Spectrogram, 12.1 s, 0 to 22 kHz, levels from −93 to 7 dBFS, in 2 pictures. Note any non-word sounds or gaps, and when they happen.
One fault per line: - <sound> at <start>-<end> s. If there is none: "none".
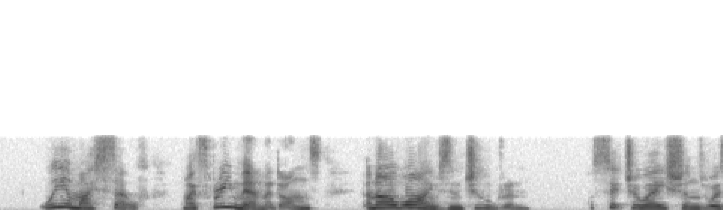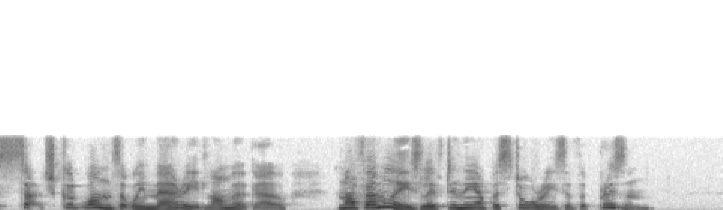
none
